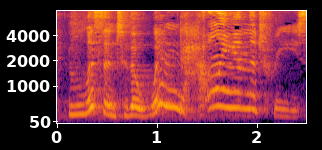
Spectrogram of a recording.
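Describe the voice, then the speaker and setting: A woman performs a put-on character voice pitched extremely high. She keeps to a moderate pace. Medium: read story.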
